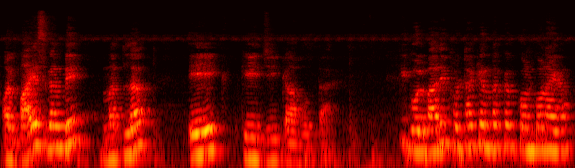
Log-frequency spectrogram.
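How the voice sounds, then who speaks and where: A man's voice: high-pitched, expressive, slow pace, a little mellow, lo-fi sound. Man teaching in an echoey room. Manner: repeats key points as questions and answers them. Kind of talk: exam-prep lesson. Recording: echoey room, mic at a distance.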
